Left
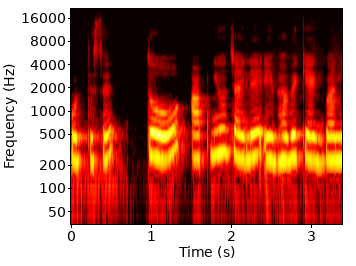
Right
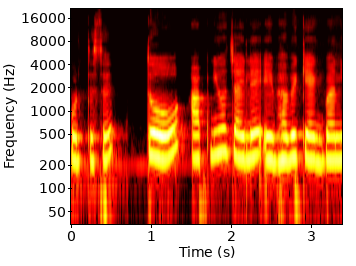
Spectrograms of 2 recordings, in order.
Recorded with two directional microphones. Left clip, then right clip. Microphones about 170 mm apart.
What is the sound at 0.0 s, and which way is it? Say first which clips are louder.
A woman's voice: right 7 dB; 30° right (ahead or behind).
